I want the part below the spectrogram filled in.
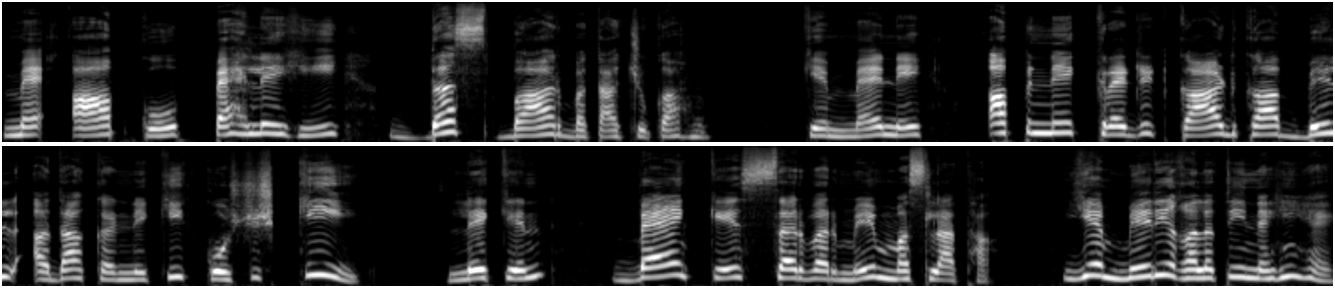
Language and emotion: Urdu, angry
